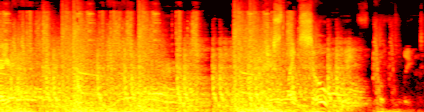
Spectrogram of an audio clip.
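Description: Gunshots boom in a video game.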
